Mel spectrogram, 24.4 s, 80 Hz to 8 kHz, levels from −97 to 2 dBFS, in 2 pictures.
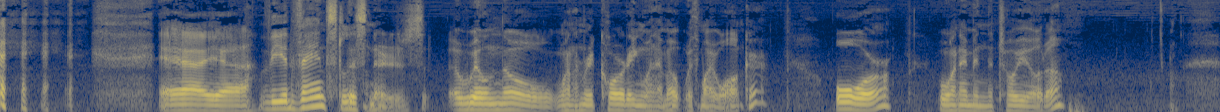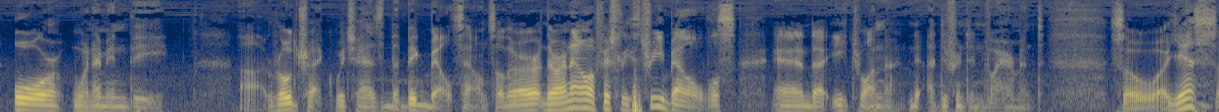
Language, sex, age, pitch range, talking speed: English, male, 50-69, 100-120 Hz, 135 wpm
